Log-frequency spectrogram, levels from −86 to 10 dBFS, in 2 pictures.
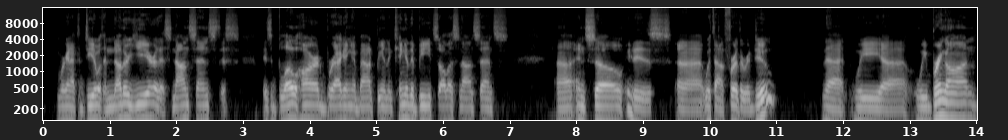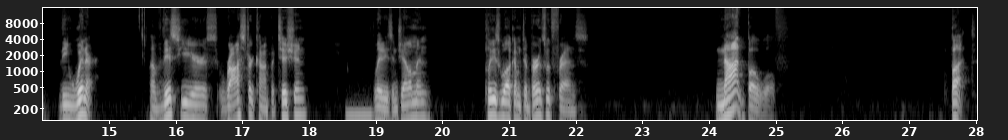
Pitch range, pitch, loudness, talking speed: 105-130 Hz, 115 Hz, -25 LUFS, 130 wpm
